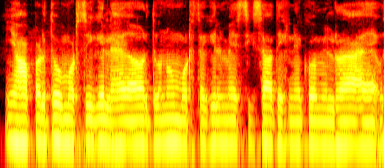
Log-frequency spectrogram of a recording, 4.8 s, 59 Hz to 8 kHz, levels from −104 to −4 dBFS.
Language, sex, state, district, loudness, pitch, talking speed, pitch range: Hindi, male, Bihar, Kishanganj, -21 LUFS, 120 Hz, 210 wpm, 115-120 Hz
